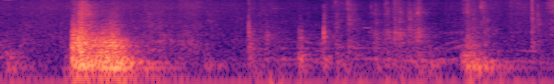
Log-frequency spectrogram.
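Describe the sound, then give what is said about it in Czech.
A door is opened with a loud thump and rattle to air out the room, followed by quiet background noise, scattered faint knocks and murmuring, then a softer second clunk near the end. “Nechte třeba otevřené dveře, ať to provětrá se.”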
